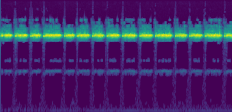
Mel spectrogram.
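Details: Continuous throbbing whistle from a green tree cricket, shrill and tonal, pulsing regularly around three beats a second over a faint low background hum.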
